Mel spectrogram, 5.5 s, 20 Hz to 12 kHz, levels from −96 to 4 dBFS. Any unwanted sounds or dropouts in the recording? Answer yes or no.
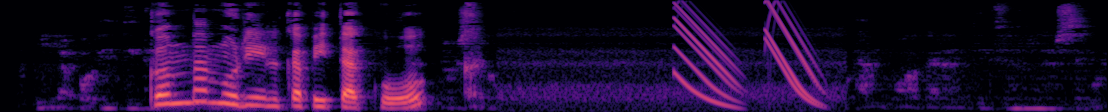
yes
